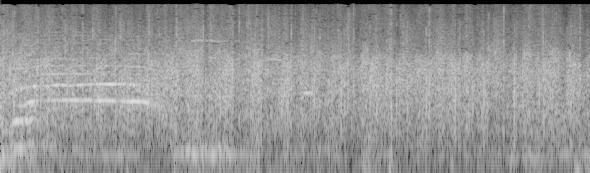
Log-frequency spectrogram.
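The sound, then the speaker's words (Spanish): Steady, loud applause from an audience for the book La séptima M by Francisca Solar, published by Random House Mondadori, fills the whole stretch, a dense crackle of many hands clapping with a brief whistle-like tone early on. “Le tenemos la séptima M de Francisca Solar, Random House Mondadori, que por favor aplaudan.”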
